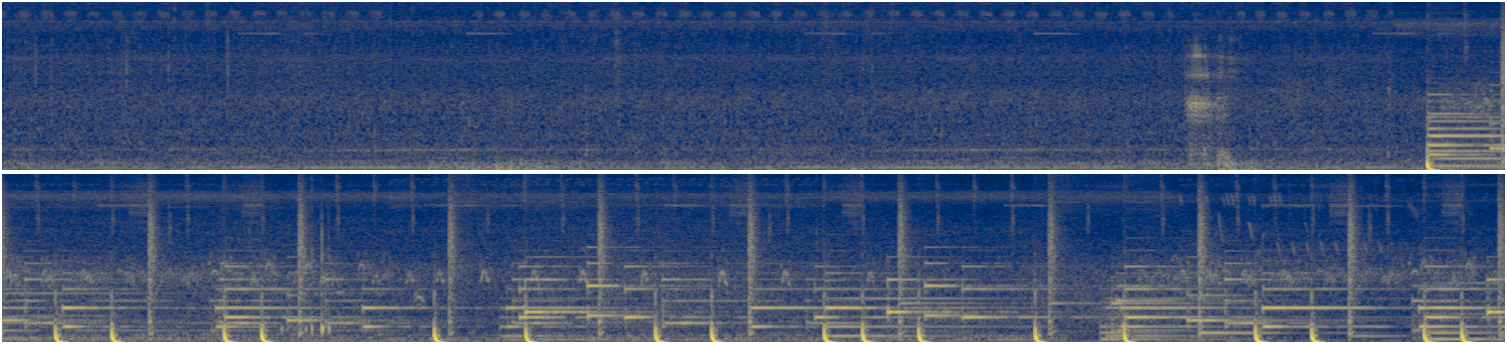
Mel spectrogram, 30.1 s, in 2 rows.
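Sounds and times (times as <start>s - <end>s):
insects buzzing: 0.0s - 30.0s
frog pulsing call: 14.3s - 29.7s.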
